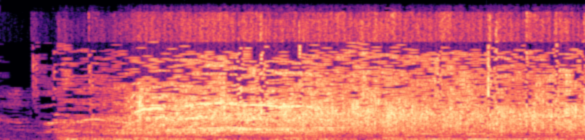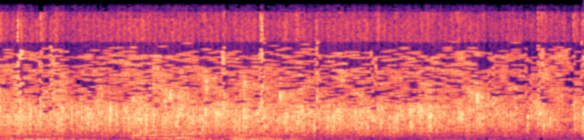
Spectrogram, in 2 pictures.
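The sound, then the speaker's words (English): A crowd bursts into sustained applause at the finish of a magic trick, dense clapping rising quickly after a brief quiet start and holding steady and loud throughout, with faint cheering mixed in. “For the grand finish, fling open the fabric and receive your well-deserved applause.”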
